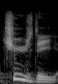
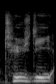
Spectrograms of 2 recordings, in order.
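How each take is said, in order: First: It is said in an English accent. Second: It is said in an American accent. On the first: "or English pronunciation" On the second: "whether I'm going American"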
